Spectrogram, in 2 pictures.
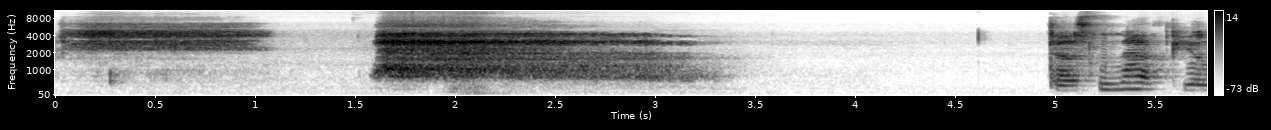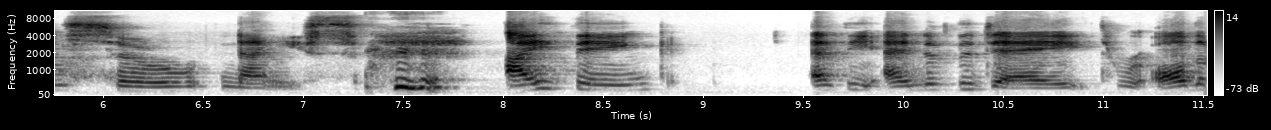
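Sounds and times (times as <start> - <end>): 
deep breath in and out during a calming exercise: 1.6 - 3.4
speech: 5.2 - 9.0, 9.6 - 11.5.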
